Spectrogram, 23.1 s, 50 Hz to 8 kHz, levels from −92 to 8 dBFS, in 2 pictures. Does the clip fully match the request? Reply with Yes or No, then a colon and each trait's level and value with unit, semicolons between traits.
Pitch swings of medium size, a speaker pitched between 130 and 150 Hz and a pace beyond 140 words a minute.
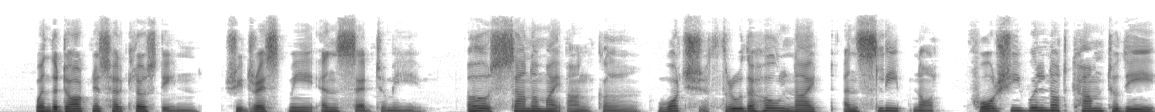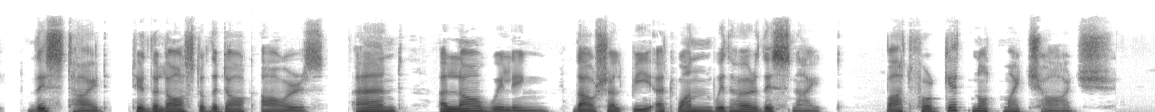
No: wide, 5.9 semitones; low, 135 Hz; average, 155 wpm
